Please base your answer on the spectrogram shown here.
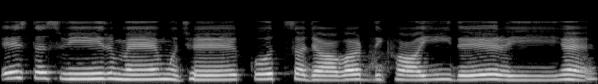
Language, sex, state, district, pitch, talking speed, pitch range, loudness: Hindi, male, Madhya Pradesh, Katni, 230 Hz, 100 wpm, 215-245 Hz, -15 LUFS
